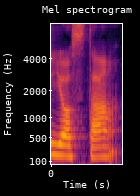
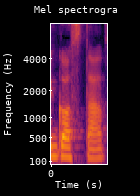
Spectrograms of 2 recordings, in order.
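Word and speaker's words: Gösta: E, nazywa się Josta, a pisze się Gosta.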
